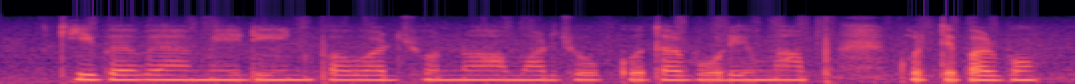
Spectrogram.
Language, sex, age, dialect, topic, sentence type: Bengali, female, 18-24, Rajbangshi, banking, question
